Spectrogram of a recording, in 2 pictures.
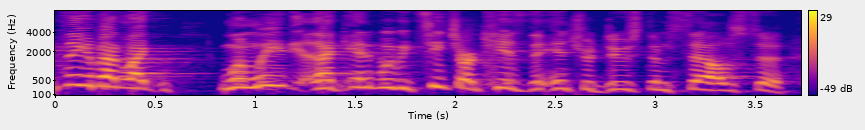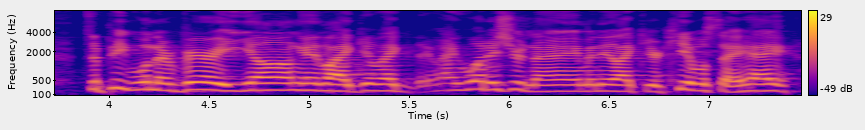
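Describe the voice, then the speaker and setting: A pastor preaching to a live church congregation. He is casual and energetic, and he uses slang and repeats his phrases. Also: high-pitched.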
